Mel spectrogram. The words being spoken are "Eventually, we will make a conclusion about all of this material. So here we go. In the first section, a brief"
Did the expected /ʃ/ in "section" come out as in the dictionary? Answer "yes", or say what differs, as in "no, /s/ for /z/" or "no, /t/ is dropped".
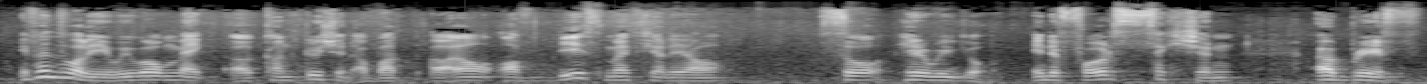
yes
